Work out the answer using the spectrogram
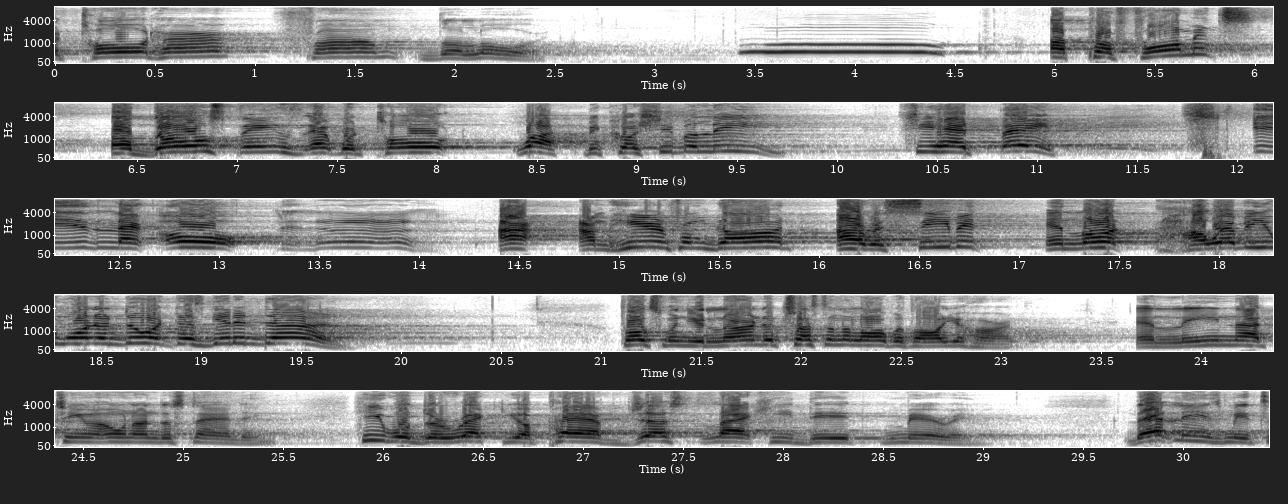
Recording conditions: large echoing room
